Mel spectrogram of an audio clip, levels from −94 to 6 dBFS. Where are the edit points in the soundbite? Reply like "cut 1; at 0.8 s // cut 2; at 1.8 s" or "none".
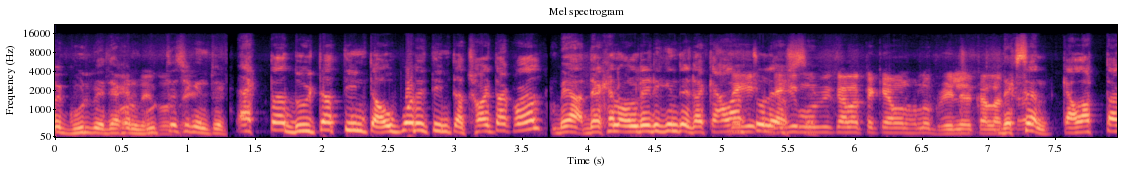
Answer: cut 1; at 1.3 s // cut 2; at 3.7 s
